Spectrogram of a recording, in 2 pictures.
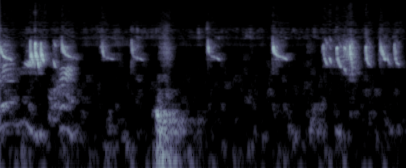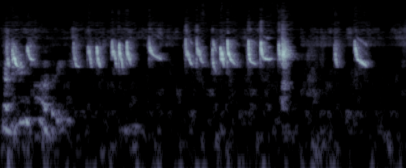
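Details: Black-capped white-eye (Zosterops atricapilla), an Indonesian endemic, singing in the morning: rapid high chirps and descending twittered notes in dense bursts, with a brief low thud near two seconds and faint lower sounds.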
